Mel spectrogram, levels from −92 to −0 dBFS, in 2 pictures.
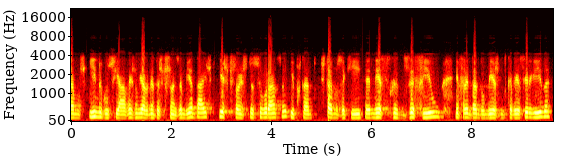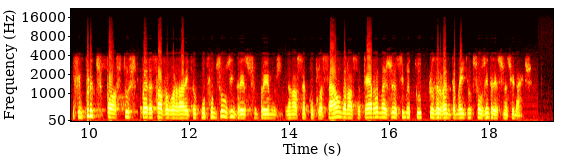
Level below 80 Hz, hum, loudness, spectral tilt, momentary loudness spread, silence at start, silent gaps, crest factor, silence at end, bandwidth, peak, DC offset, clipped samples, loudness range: -54 dBFS; none; -15 LUFS; -8.5 dB/octave; 7 LU; 0 s; none; 12 dB; 0.45 s; 6.6 kHz; -2 dBFS; under 0.1%; under 0.1%; 2 LU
